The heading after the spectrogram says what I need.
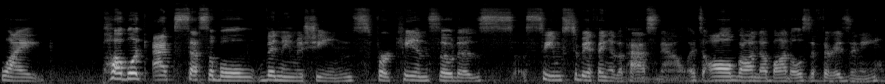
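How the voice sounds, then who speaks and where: With an American accent, a woman talks in a normal speaking voice with ordinary pitch variation. Her loudness rises and falls in big swings. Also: fairly low pitch for a woman, moderate pace. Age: 30s. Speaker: streamer playing a roleplay game. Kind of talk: casual chat.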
